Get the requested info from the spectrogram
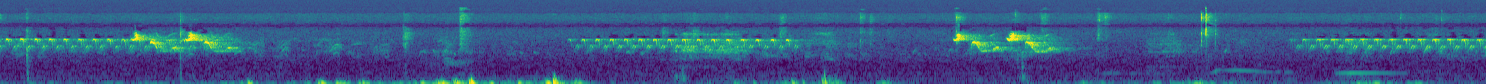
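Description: A songbird singing a fast trill, three times, with a few sharper chirps between. Under it are low rumbling thuds, loudest about three to four seconds in.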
